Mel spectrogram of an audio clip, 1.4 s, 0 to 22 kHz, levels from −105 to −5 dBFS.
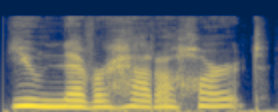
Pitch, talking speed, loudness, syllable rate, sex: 220 Hz, 215 wpm, -15 LUFS, 4.7 syllables/s, female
